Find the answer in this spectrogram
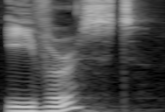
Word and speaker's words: Everest: Mount Everest yes is named after correctly pronounced Everest all right is named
